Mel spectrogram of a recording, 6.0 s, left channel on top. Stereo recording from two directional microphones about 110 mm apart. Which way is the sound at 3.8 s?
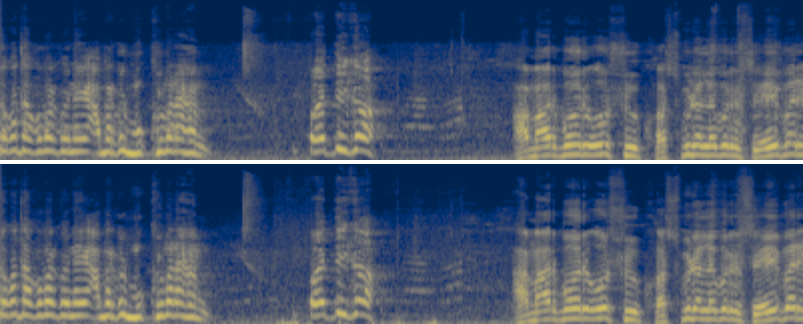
25° right (ahead or behind).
